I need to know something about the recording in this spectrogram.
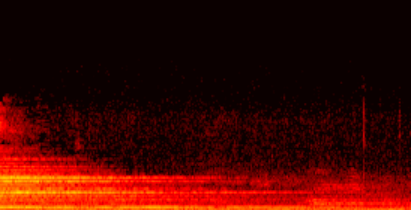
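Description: The lingering echo of a long held note of Quran recitation dying away in a huge domed mosque hall. It fades steadily over about three seconds into a low, steady room rumble.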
